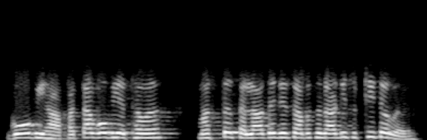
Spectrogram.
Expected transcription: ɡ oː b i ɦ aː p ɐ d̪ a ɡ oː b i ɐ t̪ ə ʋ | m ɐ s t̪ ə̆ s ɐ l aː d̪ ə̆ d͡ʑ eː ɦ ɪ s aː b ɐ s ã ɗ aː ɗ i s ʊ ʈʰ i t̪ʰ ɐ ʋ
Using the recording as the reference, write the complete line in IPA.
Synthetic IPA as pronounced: ɡ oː b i ɦ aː p ɐ t̪ a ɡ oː b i ɐ t̪ʰ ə ʋ | m ɐ s t̪ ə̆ s ɐ l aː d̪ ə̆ d͡ʑ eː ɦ ɪ s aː b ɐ s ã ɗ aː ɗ i s ʊ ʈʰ i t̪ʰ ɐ ʋ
